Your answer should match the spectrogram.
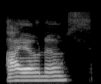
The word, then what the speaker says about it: IONOS: own your domain uh the ionos or I guess that's how you pronounce it i o n oos okay yeah I haven't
